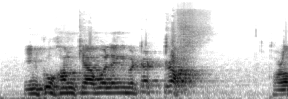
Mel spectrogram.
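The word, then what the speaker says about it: trough: ट्रफ। थोड़ा pronunciation देखना।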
